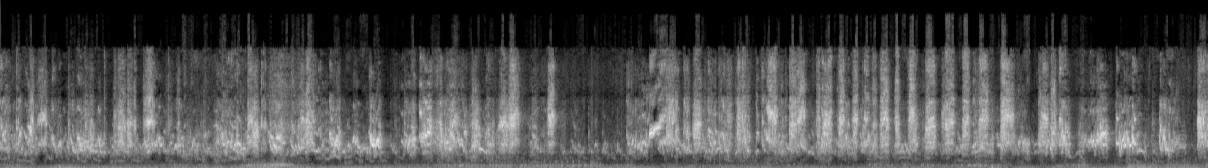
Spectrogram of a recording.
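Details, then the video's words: Budgies chirp in a long, busy flock chatter: rapid high tweets, squeaky warbles and occasional harsher squawks, with a brief quieter patch near the middle. "Cute Budgies Chirping Sounds"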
